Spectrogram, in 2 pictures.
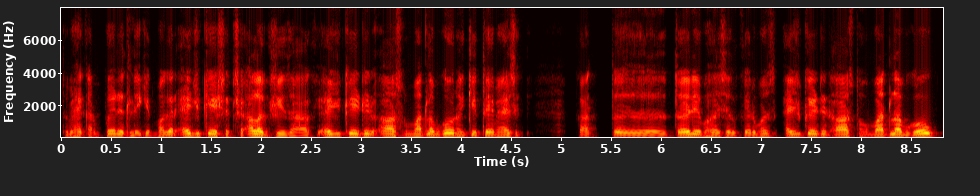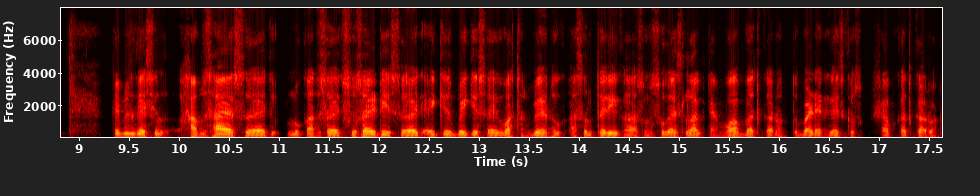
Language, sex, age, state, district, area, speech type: Kashmiri, male, 18-30, Jammu and Kashmir, Budgam, rural, spontaneous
